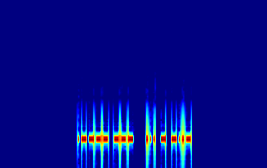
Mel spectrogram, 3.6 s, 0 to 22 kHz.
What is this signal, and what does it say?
Morse code, heard as a keyed tone, about 50 wpm, 700 Hz. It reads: 1O STX
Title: Winter Field Day Exchanges 50wpm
